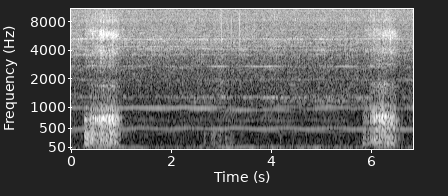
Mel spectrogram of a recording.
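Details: A very tired shih tzu dog snoring in sleep: two low, rattling snores about five seconds apart, with a steady hum in the background.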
